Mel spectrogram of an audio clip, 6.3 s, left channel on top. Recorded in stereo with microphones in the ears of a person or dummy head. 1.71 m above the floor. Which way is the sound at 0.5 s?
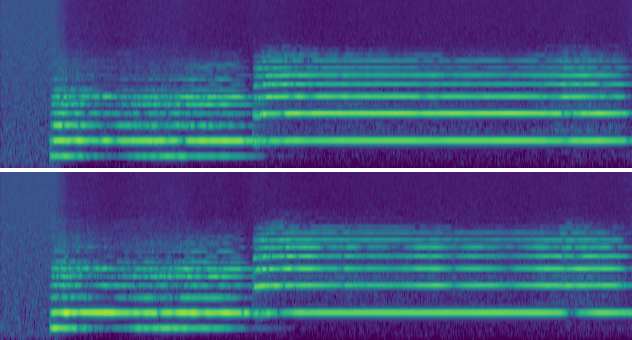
5° left (ahead or behind).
